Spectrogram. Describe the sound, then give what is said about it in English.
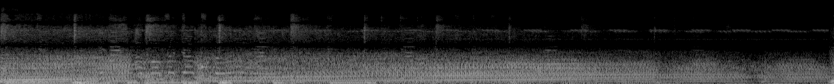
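A pickup truck engine hums steadily as it pulls back onto the road in the dark and drives off, its droning tone shifting slightly and fading a little toward the end. “It pulls back onto the road and disappears into the dark.”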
